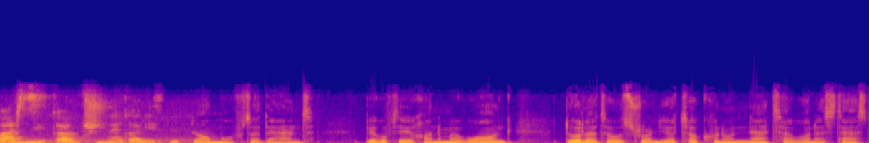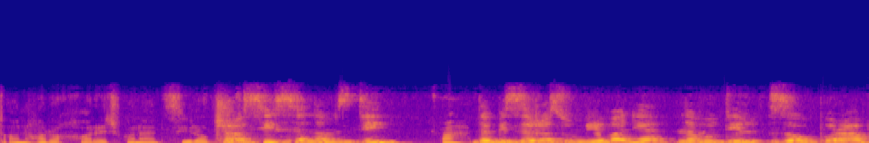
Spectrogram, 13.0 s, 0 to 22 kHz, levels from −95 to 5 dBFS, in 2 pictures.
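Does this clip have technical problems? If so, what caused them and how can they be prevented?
Yes. Speech suppressed in double talk occurs from 0.08 to 0.42 s, 0.70 to 1.45 s, 8.38 to 9.86 s, 10.29 to 11.57 s and 11.73 to 12.41 s. Early on the voice dips by about 10 dB. Later it sinks by about 25 to 35 dB and nearly cuts out. The likely cause is an echo canceller that, while both sides were talking, could not tell this talker from loudspeaker echo and turned everything down. A better double-talk detector, gentler suppression or headsets would prevent it.

Echo leak occurs at 0.33 to 0.42 s, 0.64 to 0.70 s and 1.16 to 1.44 s. Faint delayed copies of the voice trail 193 ms behind it, about 25 to 30 dB below the speech. This is likely a loudspeaker's output reaching the far microphone and slipping partly past its echo canceller, so scraps were sent back. Headphones, a lower speaker volume or better-adapted echo cancellation would prevent it.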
